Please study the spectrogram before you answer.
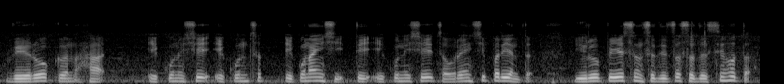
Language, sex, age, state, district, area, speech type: Marathi, male, 18-30, Maharashtra, Satara, rural, read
